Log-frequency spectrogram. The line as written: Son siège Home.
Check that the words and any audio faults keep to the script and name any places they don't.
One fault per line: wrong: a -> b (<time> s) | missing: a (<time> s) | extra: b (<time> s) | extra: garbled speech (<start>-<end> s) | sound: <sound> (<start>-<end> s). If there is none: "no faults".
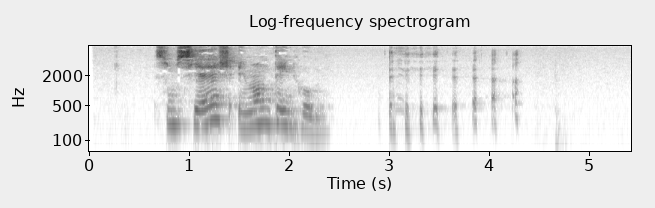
extra: est Mountain (1.5 s)
sound: laugh (2.9-4.4 s)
